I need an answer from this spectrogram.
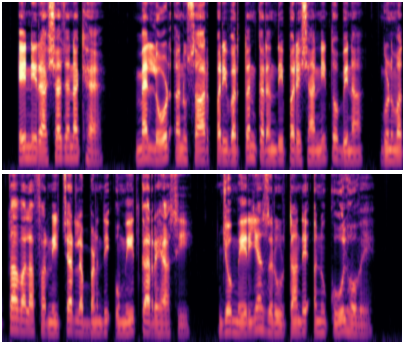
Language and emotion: Punjabi, sad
